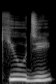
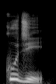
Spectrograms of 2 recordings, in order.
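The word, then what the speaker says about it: 九時: চারটা, সাতটা এবং নয়টা বাজার ক্ষেত্রে কোনভাবেই মানে ভুল করেও সিজি, নানাজি বা কিউজি বলা যাবে না। ওই হাইলাইট করা অংশগুলোর সঠিক উচ্চারণ হবে ইউজি, সিচিজি এবং কুজি এটা একদম মাথায় গেঁথে নিতে হবে।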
